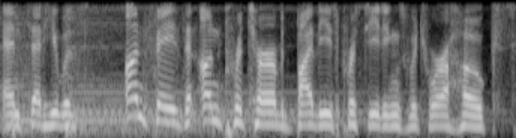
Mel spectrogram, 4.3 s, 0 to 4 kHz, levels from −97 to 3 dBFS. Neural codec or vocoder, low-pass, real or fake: none; 3.6 kHz; real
